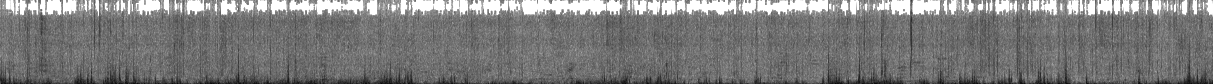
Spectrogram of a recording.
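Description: Rain patters on an umbrella overhead.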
